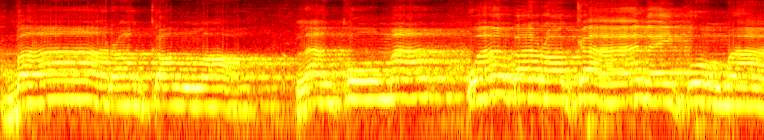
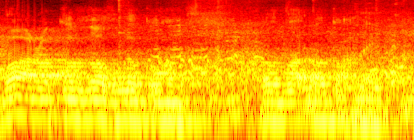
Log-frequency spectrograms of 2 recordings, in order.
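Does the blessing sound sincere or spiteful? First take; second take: sincere; spiteful. First: The blessing is said in a warm, sincere tone. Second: The blessing is said grudgingly through clenched teeth. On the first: The speaker is truly happy for the couple. The speaker calls it right. "doakan dia di atas pentas" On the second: The speaker is envious of the couple. The speaker calls it wrong. "kalau hatinya hasad, dengki, busuk hati, doanya sama, bunyinya lain"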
